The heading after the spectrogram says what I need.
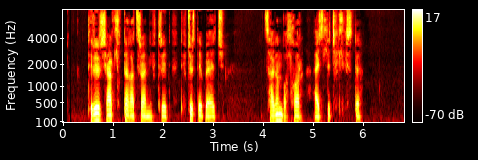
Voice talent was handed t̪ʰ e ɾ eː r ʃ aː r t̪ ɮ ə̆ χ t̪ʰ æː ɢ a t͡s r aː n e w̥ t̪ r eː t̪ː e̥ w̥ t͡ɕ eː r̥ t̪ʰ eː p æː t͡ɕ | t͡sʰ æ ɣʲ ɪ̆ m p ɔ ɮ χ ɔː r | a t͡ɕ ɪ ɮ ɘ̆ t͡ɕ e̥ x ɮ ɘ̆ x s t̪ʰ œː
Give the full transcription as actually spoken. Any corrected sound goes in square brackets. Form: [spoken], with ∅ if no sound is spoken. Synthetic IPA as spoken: t̪ʰ e ɾ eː r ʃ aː r t̪ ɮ ə̆ χ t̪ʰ æː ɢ a t͡s r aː n e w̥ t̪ r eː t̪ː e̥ w̥ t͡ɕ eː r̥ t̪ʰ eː p æː t͡ɕ | t͡sʰ [a] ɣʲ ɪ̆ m p ɔ ɮ χ ɔː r | a t͡ɕ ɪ ɮ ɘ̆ t͡ɕ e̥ x ɮ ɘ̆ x s t̪ʰ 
